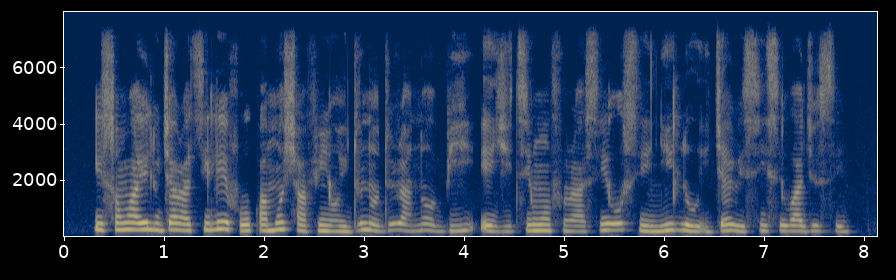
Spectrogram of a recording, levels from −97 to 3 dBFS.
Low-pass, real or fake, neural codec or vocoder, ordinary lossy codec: 7.2 kHz; real; none; Opus, 64 kbps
